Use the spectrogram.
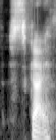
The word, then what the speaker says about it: scythe: Scythe. Scythe. Okay, scythe. Sorry, Gemini. Hold on. Scythe. Okay, scythe. So the C is silent.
